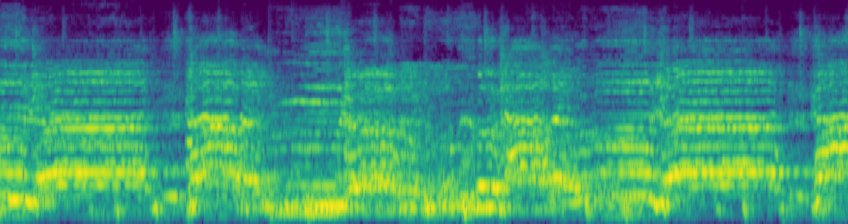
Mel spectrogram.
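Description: Five-voice a cappella group singing live through microphones, with a woman's voice among men's: sustained chords over a steady low bass line, with short gaps between phrases about two seconds in and near the end.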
